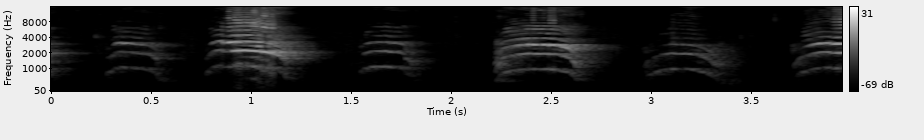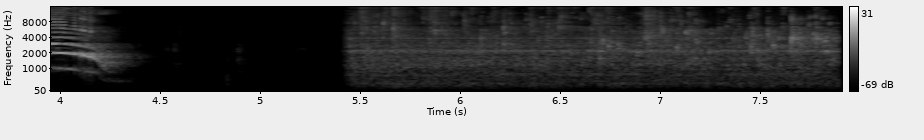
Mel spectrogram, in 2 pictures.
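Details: A 25-day-old kitten, bathing for the first time, utters six short arched cries about every half second, some louder and harsher, described as barking. Then the steady rush of running water takes over.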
